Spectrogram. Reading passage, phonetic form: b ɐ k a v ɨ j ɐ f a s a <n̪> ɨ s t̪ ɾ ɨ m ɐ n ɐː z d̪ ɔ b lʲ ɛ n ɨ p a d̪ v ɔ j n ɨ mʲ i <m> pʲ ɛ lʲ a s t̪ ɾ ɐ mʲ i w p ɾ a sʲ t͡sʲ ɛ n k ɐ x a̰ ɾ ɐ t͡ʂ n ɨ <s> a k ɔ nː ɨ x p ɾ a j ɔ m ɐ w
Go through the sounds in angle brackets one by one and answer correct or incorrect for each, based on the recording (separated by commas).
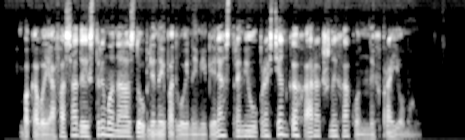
incorrect, incorrect, incorrect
